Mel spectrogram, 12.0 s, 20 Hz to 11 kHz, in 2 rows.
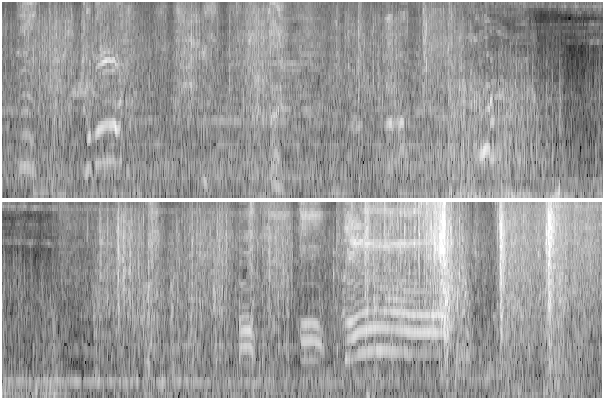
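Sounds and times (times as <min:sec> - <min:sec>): deep rumble: 0:00.0 - 0:12.0
film soundtrack music: 0:00.0 - 0:12.0.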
